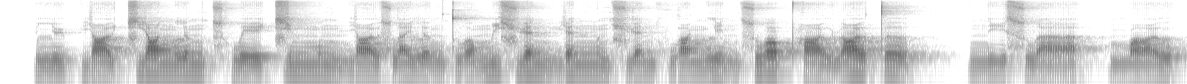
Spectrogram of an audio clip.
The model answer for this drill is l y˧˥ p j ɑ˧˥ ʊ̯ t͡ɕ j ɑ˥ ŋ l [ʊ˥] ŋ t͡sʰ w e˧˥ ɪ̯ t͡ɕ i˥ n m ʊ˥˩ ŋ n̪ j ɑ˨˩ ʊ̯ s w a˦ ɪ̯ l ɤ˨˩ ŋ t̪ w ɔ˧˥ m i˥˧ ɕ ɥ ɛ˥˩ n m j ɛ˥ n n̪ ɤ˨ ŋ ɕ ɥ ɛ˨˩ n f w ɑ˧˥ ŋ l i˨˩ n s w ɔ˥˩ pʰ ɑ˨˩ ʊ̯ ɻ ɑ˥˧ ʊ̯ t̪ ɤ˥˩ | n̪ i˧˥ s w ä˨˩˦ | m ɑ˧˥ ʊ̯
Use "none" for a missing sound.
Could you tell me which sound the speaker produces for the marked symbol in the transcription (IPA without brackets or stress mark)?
ʊ˥˩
